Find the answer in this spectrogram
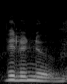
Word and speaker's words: Villeneuve: Do not pronounce the S to Denis, it is silent in French. Do not say Denis, but rather Denis Villeneuve. Denis Villeneuve. Villeneuve.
